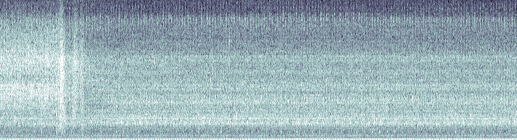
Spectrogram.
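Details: Great Wall Safe, cold engine: idle with a regular light knock, about two to three beats a second, keeping time with the engine.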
